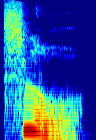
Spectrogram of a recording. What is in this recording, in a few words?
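"slaw", British English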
